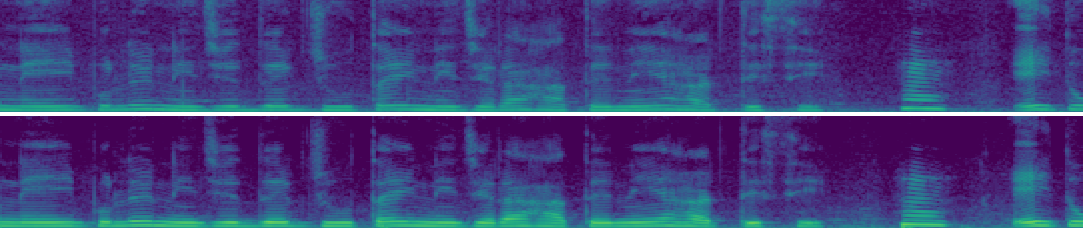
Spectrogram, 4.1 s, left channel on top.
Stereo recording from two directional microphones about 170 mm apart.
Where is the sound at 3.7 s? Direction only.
30° right (ahead or behind).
